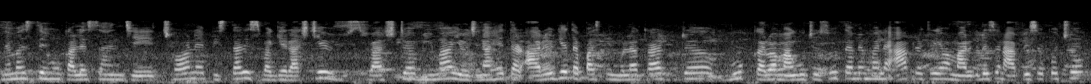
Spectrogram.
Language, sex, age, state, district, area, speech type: Gujarati, female, 18-30, Gujarat, Valsad, rural, read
